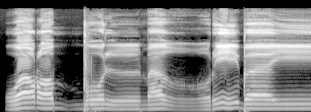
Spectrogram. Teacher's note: Kemudian di sini huruf ghain, hati-hati dalam pelafalannya, jangan sampai memantul, jangan maghribain wa Rabbul maghribain sampai dia memantul. Nah, karena huruf ghain tidak ada sifat qalqalah, tidak ada sifat pantulan.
